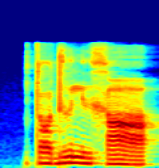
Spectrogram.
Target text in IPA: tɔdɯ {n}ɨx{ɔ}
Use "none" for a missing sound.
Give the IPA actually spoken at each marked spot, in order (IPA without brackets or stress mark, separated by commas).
n, ɑ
